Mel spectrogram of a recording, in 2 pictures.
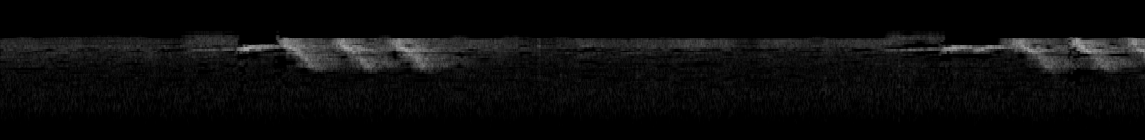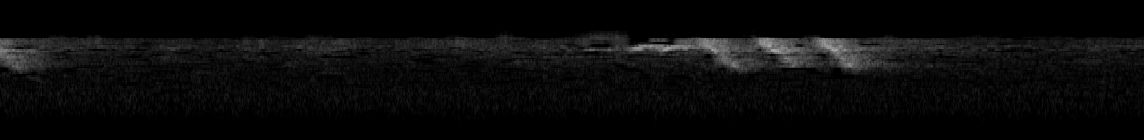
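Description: A small songbird singing the same short high-pitched phrase three times, about every four seconds. Each phrase is a brief lead-in note followed by a quick run of three or four falling notes, over faint steady outdoor background noise.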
